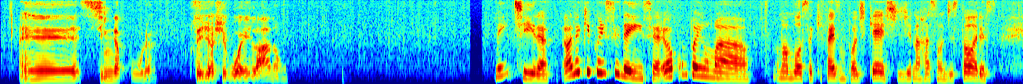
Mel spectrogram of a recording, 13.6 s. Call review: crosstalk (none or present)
none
